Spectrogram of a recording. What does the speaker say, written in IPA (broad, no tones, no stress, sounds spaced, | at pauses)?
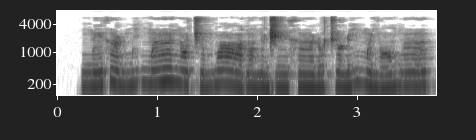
ŋ͡m ẽ x ə̃ː ɳ m i ŋ͡m ə̃ː n ɔ̃ t͡ʃ ə̃ m b ɑ̃ː ɗ ɔ̃ n ə̃ d͡ʒ eː x ə̃ː ɳ o t͡ʃ õ ɳ i m ə̃ j ɔ̃ b ə̃ː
